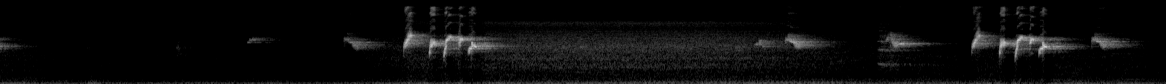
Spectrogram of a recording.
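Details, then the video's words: Red-whiskered bulbul singing from a cage: scattered short whistles build to loud bursts of rapid, fluting warbled notes, with a soft hiss between phrases. "สำนวนดี"เดินเพลงชัด ปากไวเสียงชัด"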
